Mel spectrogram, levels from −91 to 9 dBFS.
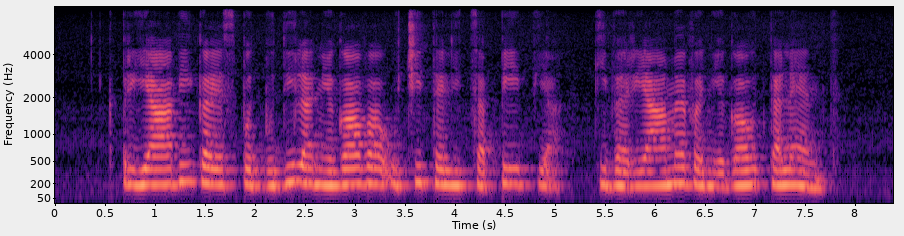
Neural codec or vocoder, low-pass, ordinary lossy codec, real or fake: none; none; none; real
